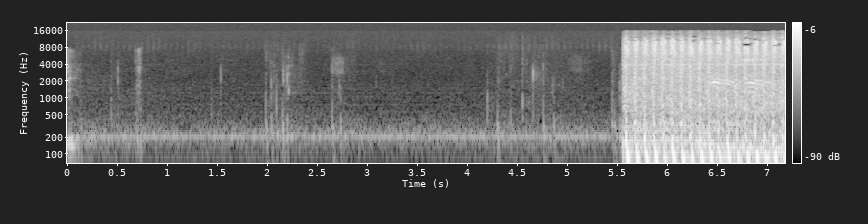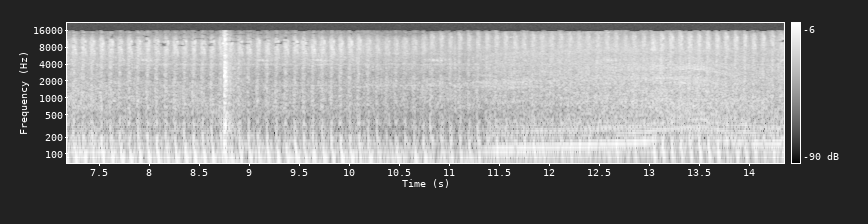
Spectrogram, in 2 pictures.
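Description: A helicopter in a roleplay video game starts abruptly after quiet low hum, a loud, steady rotor chop with a dense rhythmic pulse that continues without letup.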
